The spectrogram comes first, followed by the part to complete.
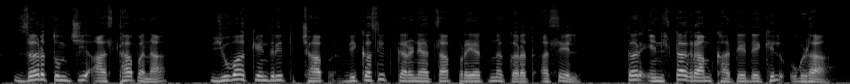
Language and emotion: Marathi, neutral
